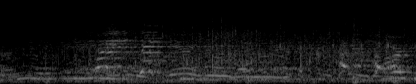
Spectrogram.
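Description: Indistinct voices of several people talking in the background.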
